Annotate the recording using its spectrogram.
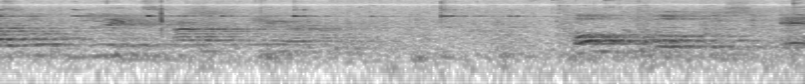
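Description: Hoofbeats of a horse moving over the sand footing of an indoor riding arena, with a person's voice heard at the start and again, louder, near the end.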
